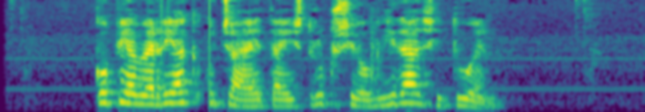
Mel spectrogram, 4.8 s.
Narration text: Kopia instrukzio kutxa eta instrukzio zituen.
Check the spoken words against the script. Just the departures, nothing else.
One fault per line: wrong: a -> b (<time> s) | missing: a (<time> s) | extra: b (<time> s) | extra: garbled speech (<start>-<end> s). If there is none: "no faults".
wrong: instrukzio -> berriak (1.1 s)
extra: gida (2.9 s)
